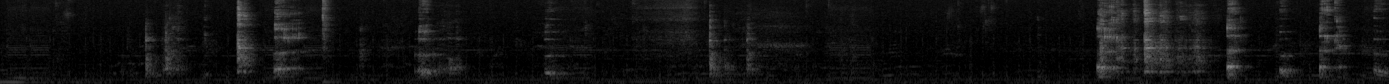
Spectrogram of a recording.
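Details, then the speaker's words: Burping contest between more than one person: several short, throaty belches in a quiet room, some close together; voluntary burping. "hey hi let's have a burping competion"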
